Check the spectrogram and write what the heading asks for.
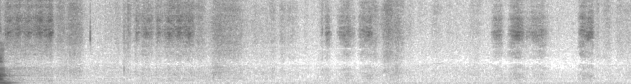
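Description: Soft, scratchy pencil strokes on paper, several short dabs drawing small spots on a sketch. A faint steady hum runs underneath.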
